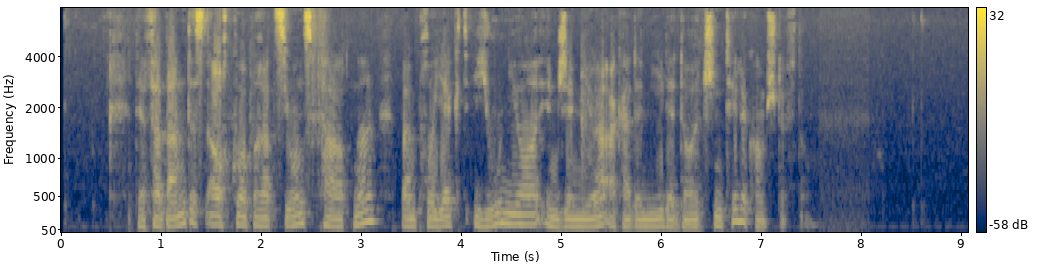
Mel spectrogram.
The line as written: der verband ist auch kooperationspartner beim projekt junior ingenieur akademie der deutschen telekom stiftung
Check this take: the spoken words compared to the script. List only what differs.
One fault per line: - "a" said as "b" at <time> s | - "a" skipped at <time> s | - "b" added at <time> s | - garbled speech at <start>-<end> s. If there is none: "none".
none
